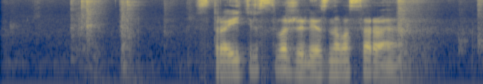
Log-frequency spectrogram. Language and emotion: Russian, neutral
